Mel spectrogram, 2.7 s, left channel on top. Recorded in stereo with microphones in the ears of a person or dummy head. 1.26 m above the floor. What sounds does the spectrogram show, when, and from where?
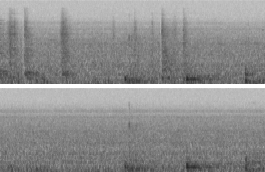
1.2 s footsteps: 5° right (ahead or behind), 2.5 m; by 2.6 s 20° left (ahead or behind), 1.6 m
